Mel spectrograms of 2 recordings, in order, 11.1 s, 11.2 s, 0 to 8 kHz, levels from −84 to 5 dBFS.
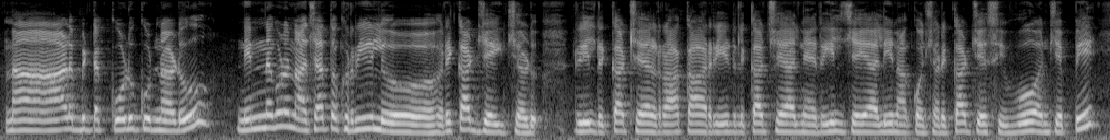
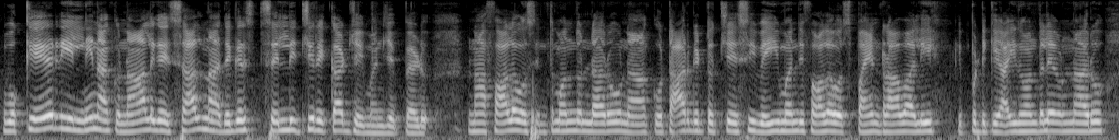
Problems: background sounds at intervals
